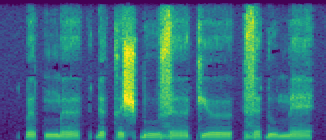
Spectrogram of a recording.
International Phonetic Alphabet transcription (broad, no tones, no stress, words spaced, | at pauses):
k͡pəːpŋ͡məː | ɗəkəʃ ɓuːzəː kʲɵː | zəɗumɛ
